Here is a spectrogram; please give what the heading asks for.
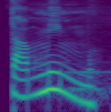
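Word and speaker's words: תמים: raíz es hebrea eh raíz hebrea es tamim t de Tito a de adonay m de mamá I de Ignacio y m de mamá tamim acento en la i y quiere decir entero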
